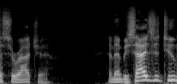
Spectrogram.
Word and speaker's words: sriracha: the same amount of si racha which is how I've been told to pronounce it three distinct syllables SI racha although you know what that sounds kind of weird I'm going back to sriracha and then besides the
